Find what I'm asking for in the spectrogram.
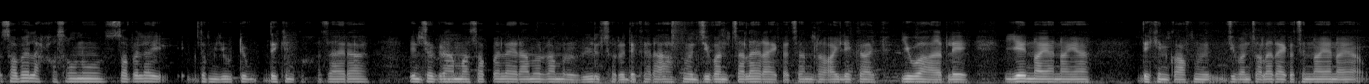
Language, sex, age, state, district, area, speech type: Nepali, male, 18-30, West Bengal, Jalpaiguri, rural, spontaneous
